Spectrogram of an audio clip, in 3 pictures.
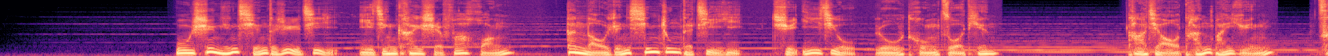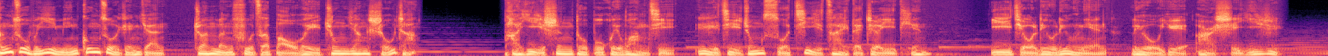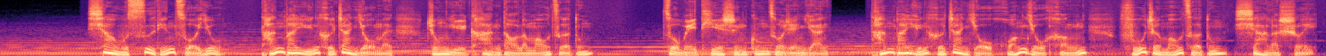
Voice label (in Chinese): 男, 讲述, 人物传记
